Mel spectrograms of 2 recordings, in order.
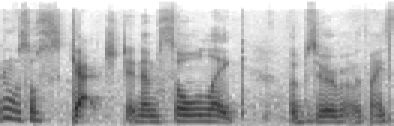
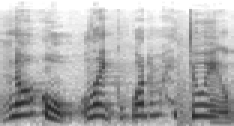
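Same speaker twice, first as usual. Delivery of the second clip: freaked out; 9 semitones higher than usual. Retold or imitated. Handed snakes, freaking out.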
